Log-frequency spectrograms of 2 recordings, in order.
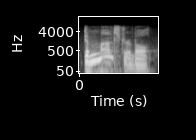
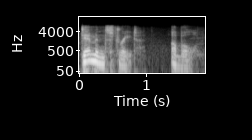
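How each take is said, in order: First: It is said with its usual pronunciation. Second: It is said like 'demonstrate' plus 'able'.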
